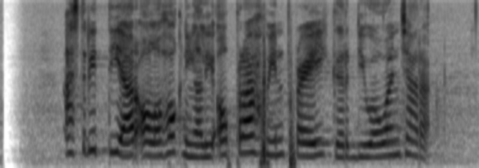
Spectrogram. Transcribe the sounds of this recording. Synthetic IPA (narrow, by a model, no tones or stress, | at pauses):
ʔast̪ɾit̪̚ːiarʔɔlɔɦɔk̚niŋaliʔɔpɾahwinpɾejkɨrdiwawaɲt͡ʃaɾa̰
